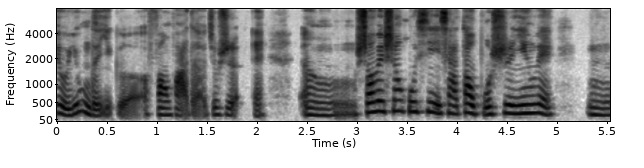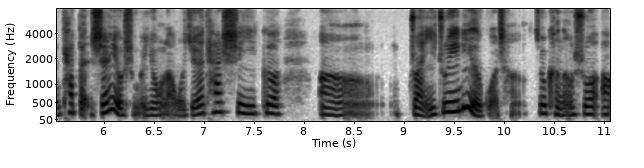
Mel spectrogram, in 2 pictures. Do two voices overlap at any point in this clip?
No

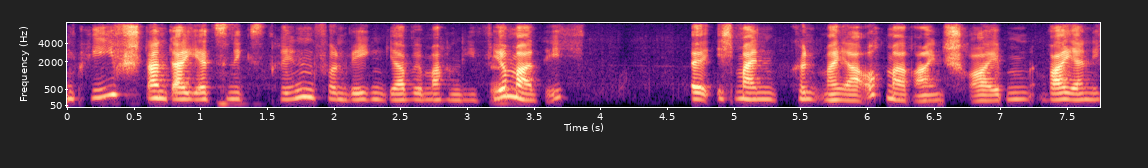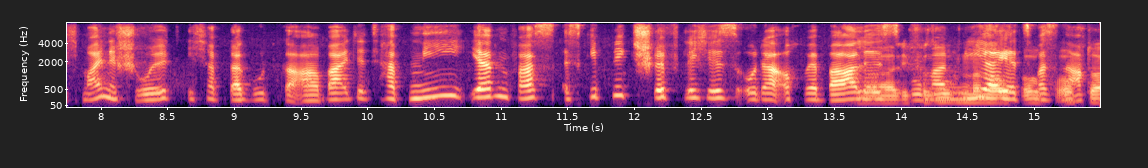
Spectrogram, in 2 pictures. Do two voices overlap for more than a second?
Yes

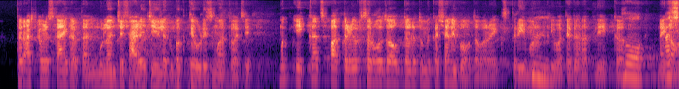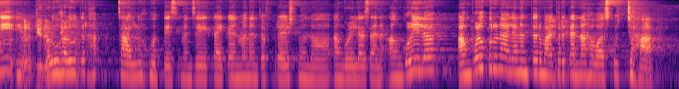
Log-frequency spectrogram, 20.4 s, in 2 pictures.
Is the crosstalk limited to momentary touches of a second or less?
No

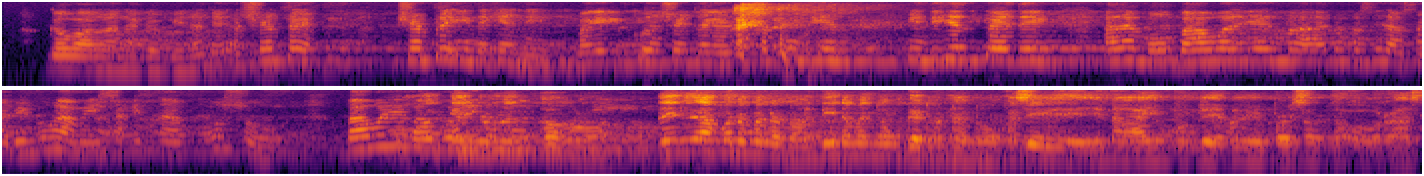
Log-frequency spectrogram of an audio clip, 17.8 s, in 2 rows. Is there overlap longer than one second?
Yes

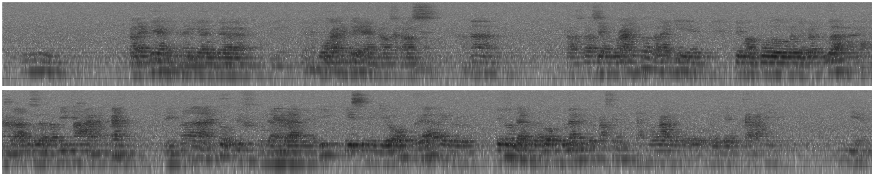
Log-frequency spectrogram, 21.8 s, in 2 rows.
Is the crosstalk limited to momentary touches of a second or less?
No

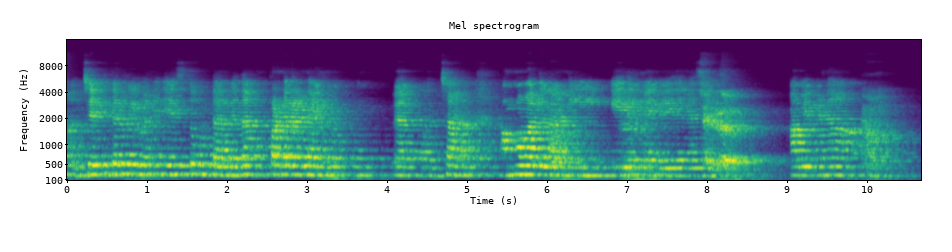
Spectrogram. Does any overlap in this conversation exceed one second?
No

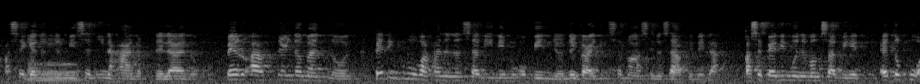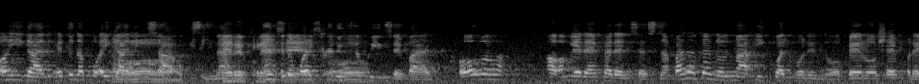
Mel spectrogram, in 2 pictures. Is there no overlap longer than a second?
No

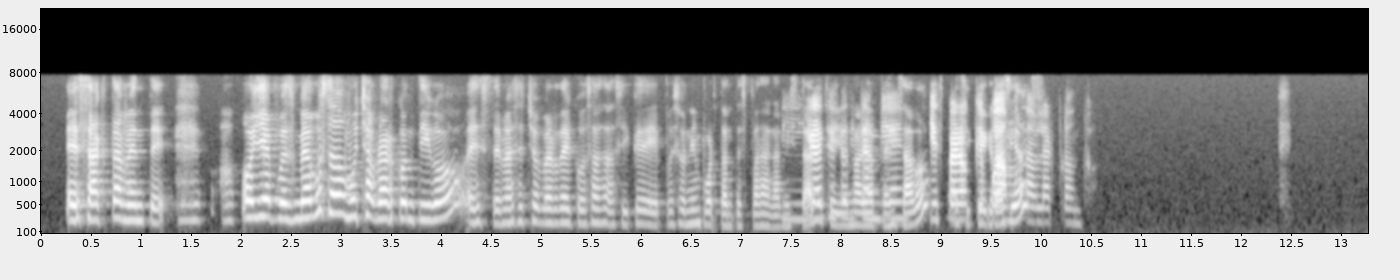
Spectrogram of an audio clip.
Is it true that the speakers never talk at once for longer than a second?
No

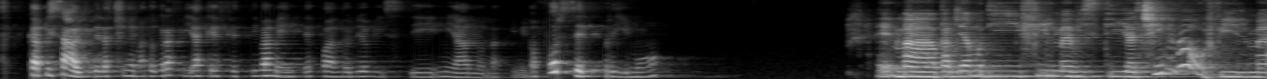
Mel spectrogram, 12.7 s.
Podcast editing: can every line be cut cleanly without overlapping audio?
Yes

